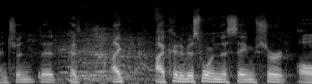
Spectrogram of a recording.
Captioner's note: class laughs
